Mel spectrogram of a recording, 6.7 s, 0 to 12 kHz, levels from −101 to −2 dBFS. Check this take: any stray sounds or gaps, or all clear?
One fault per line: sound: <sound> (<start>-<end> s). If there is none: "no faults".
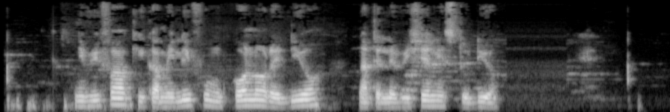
no faults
